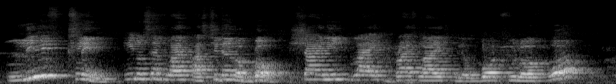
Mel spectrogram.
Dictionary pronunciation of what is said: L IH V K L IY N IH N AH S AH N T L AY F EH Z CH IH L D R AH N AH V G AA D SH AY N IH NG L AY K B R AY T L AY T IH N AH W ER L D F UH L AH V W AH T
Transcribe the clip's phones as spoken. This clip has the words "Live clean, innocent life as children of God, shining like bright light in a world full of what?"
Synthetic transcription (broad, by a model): L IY K L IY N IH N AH S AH N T L AY F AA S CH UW D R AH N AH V G AA D SH AY N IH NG L AY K B R AY T L AY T IH N AH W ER D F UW L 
